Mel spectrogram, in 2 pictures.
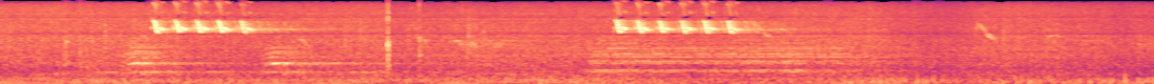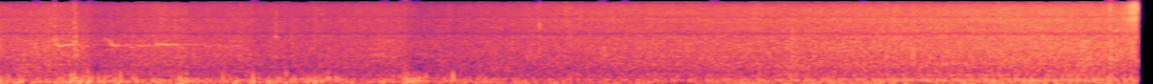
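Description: Ashy prinia giving two quick bursts of rapid, high chirps about two seconds apart, over a steady low rumble of traffic or wind.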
